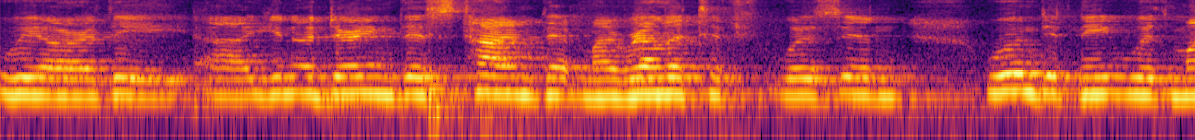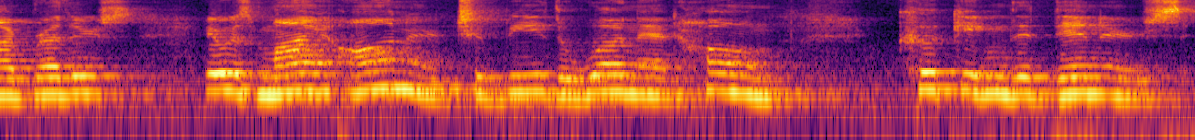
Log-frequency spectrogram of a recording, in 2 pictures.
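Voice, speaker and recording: At a very slow pace, a woman with a medium pitch speaks in a monotone, flat intonation, with noticeable background noise and audible room echo. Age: 70s. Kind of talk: panel discussion.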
